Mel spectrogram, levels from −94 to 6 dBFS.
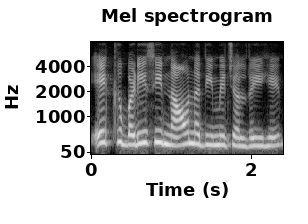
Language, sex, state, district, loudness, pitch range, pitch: Hindi, female, Bihar, Darbhanga, -12 LUFS, 230-290 Hz, 255 Hz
